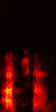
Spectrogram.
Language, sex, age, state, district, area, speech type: Urdu, female, 45-60, Uttar Pradesh, Rampur, urban, conversation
